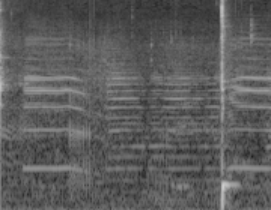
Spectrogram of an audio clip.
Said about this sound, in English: It's got a good cork pop.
